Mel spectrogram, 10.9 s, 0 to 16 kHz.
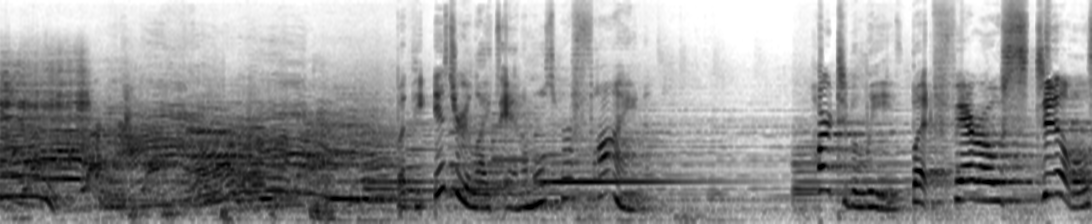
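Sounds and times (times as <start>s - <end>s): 
several cows mooing: 0.0s - 4.0s
speech: 4.5s - 6.6s, 8.4s - 10.9s.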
